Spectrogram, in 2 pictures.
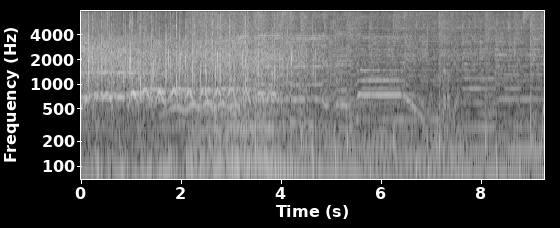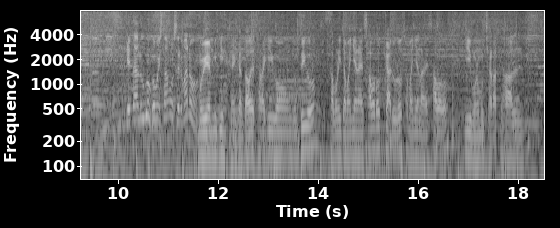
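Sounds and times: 
audience clapping: 0.0 - 5.5
tuneful music: 0.0 - 18.5
speech: 10.3 - 18.4.

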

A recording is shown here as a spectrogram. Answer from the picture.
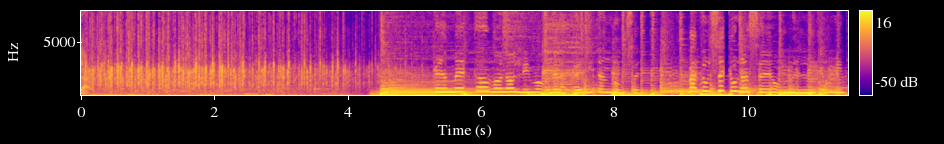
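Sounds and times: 
audience applause: 0.0 - 5.5
strong low-pitched music: 4.4 - 11.4
speech: 6.1 - 8.6, 9.2 - 11.3.

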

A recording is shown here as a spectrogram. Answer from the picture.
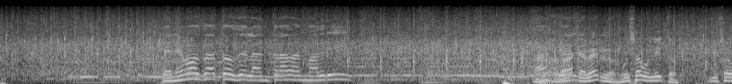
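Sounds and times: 
bullring crowd ovation: 0.0 - 7.3
speech: 1.6 - 3.8, 5.3 - 7.3.

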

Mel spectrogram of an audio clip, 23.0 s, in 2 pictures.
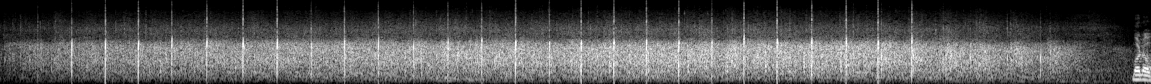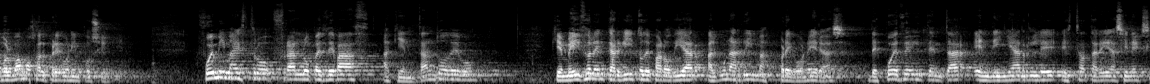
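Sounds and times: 
audience applause: 0.0 - 11.3
speech: 11.3 - 12.9, 13.6 - 16.4, 17.0 - 22.9.

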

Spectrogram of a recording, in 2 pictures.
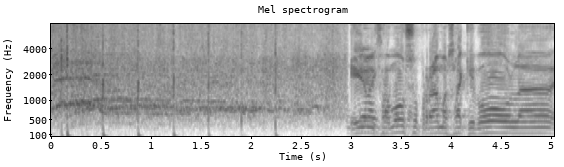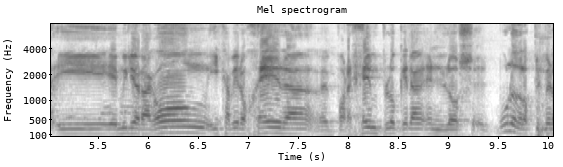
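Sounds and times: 
audience applause: 0.0 - 3.0
speech: 3.0 - 10.0.

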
